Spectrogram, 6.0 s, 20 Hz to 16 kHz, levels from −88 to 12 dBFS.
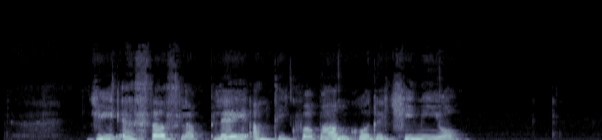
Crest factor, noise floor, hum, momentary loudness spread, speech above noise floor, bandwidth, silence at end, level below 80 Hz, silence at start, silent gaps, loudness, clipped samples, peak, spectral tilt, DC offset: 20 dB; -74 dBFS; none; 9 LU; 52 dB; 9.4 kHz; 1.4 s; -64 dBFS; 0.9 s; none; -22 LUFS; under 0.1%; -4 dBFS; -7.5 dB/octave; under 0.1%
